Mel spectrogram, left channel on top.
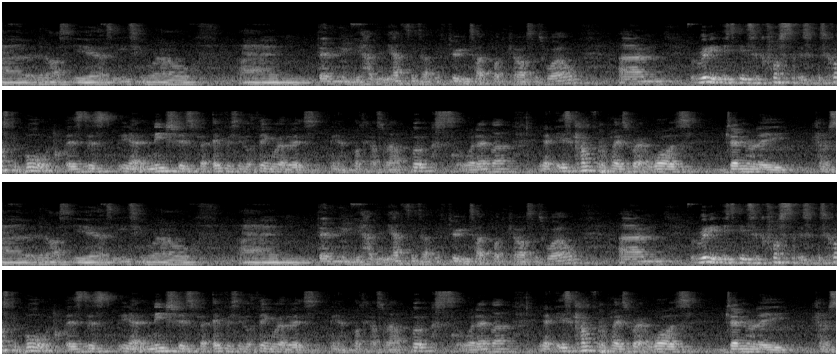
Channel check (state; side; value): identical; both; correlation 1.00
